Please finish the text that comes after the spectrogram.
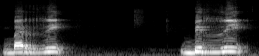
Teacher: रो पर तशदीद आकर है, दो मरतबा पढ़ेंगे. एक पिछले वाले हरफ से, एक खुद से. · रो पर तशदीद आकर है, रोए मुशद्ददा होगा. रोए मुशद्ददा के नीचे जेर आकर है, रो को बारीक करके पढ़ेंगे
